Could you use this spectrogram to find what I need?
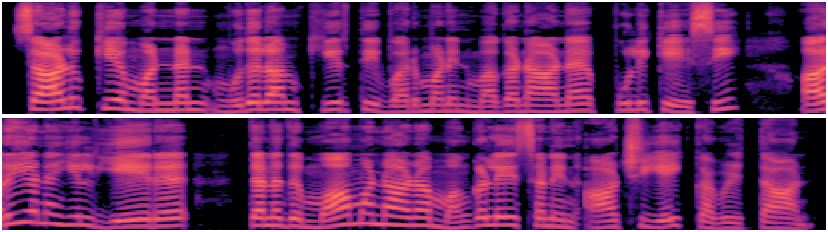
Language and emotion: Tamil, neutral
